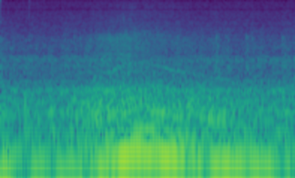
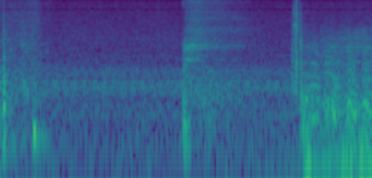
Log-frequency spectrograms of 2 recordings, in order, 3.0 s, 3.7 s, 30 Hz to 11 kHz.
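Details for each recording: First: Car engine after fuel injector replacement and programming with a bi-directional scan tool, previously cutting out uphill on cruise: smooth, even note that climbs cleanly on a throttle blip and settles, no misfire or ticking; sounds normal. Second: 2003 Ford Mondeo Mk3 estate, 2.0 TDCi turbo diesel, 130 hp, injectors suspected failing: quiet gaps and short bursts while cranking with throttle before it catches into a rough run that barely stays running; hard starting, cause unconfirmed.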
